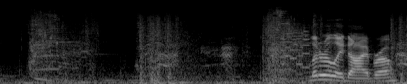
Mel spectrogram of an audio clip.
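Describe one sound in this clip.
A sword slashes and strikes a body.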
